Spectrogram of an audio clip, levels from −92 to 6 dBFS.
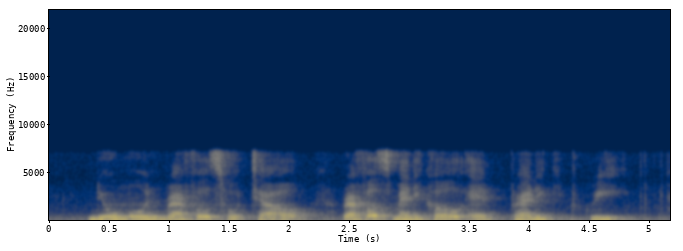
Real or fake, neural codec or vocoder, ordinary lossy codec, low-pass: real; none; none; 7.2 kHz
